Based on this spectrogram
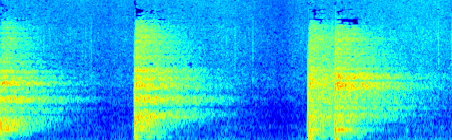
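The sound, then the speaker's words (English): Three heavy, hollow knocks on a ship's metal hull, one alone and then two in quick succession, each ringing out in a long, reverberant decay. No one speaks. “It's as though somebody were walking around the ship and tapping it to see what it was made of.”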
